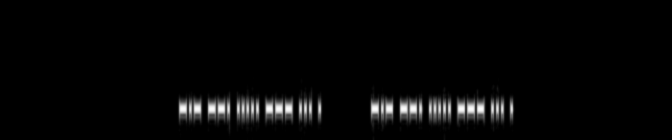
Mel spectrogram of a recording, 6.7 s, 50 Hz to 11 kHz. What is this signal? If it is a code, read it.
Morse code, heard as a keyed tone, about 47 wpm, 700 Hz. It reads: KG5OSE KG5OSE
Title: USA Call Signs - 6 Characters - Repeated 2x - 50wpm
